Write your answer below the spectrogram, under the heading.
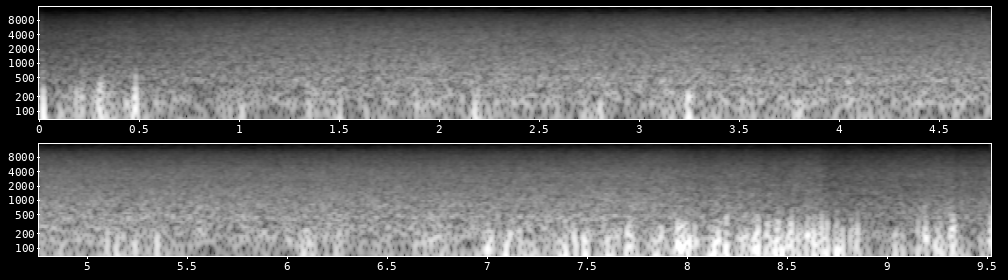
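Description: River rapids rushing over rocks in a steady, even roar of white water. Wind buffets the microphone in uneven low gusts, stronger in the last few seconds.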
